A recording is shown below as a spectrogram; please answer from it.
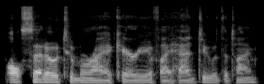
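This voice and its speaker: A man's voice: low-pitched, flat delivery, fast, fairly bright tone, no echo, studio quality. A man chatting bluntly and crudely on a casual late-night stream, laughing at his own stories. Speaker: stream co-host.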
